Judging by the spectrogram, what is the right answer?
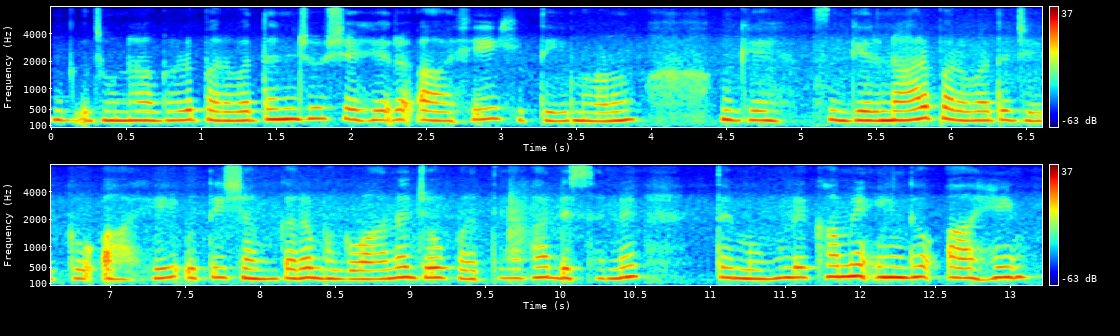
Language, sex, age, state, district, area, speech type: Sindhi, female, 18-30, Gujarat, Junagadh, rural, spontaneous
